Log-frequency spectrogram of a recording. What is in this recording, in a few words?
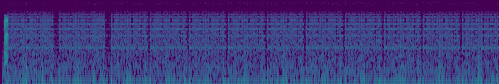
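police radio dispatch, ScottsdalePolice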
